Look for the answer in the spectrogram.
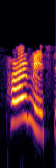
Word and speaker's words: permit: 这里需要注意的是，如果我们把重音放在第一个音节上，单词读作 permit 的时候，这个单词就变成一个名词，意思是通行证、执照，意思是允许的名词。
